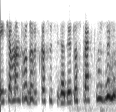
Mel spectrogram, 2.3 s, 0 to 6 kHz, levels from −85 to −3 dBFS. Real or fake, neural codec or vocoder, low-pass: real; none; 5.4 kHz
